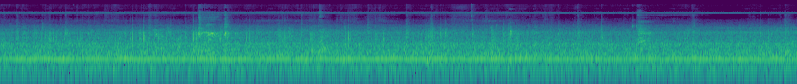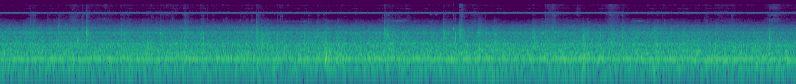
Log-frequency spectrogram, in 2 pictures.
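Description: Cabin noise of a diesel railcar running along the line: a steady rumble with a constant low hum from the engine and drive, and a short cluster of knocks about four seconds in.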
